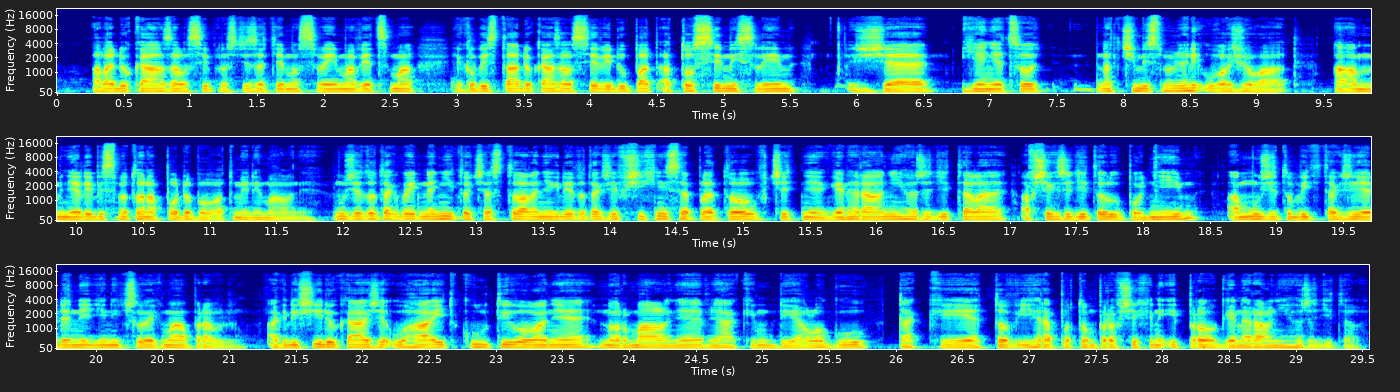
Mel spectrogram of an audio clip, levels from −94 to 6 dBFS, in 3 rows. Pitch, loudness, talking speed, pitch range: 110 Hz, -22 LUFS, 180 wpm, 105-115 Hz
